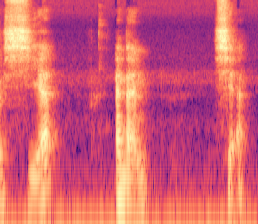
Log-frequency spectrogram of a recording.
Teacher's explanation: because the second 写 is a third tone, the first one has tone sandhi and it becomes rising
